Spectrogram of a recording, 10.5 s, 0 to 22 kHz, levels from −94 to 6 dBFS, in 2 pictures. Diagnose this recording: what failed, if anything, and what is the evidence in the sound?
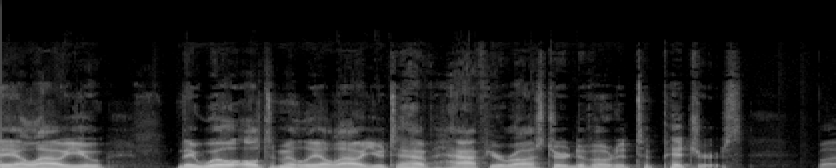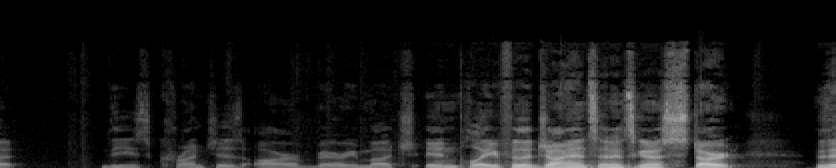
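Nothing in the recording points to a failure at any stage of the chain. A room background sits under the speech throughout, and the level shifts around the middle and again later on sound like the talker moving relative to the microphone.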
